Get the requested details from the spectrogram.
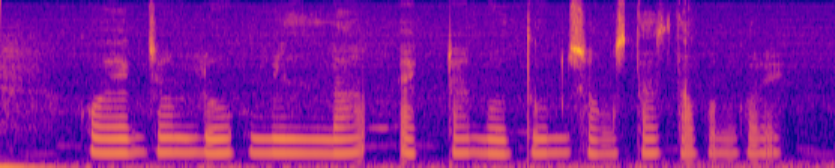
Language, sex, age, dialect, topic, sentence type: Bengali, female, 18-24, Western, banking, statement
